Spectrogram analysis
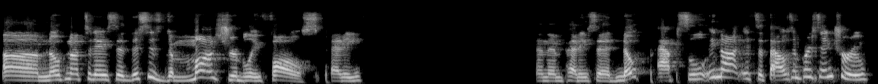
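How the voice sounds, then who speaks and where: Female co-host, casual and outspoken, mid-pitched voice, very dry sound, blunt delivery with swearing. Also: animated, moderate pace, fairly bright tone, slightly rough, dry recording. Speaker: co-host reading and reacting to viewer comments. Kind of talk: casual chat with read-aloud comments.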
